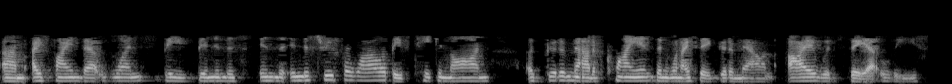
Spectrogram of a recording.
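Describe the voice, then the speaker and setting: A woman's voice: sits low, little pitch movement, normal speed, slight background noise. A woman in her thirties from Vietnam, a brow artist and trainer, answering interview questions in an earnest way with many ums and restarts. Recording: tinny phone-like line.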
